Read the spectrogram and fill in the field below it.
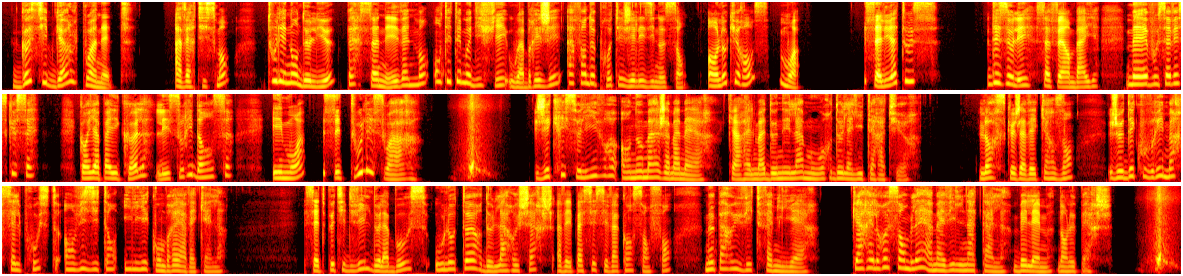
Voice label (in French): Audio Book FR, Voix Off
